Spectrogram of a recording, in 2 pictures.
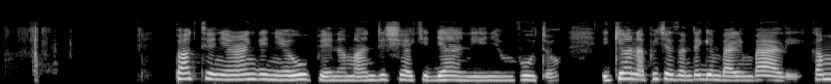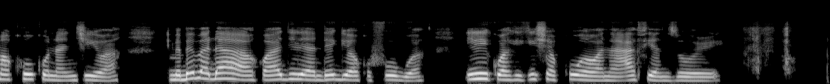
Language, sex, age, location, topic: Swahili, female, 25-35, Dar es Salaam, agriculture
